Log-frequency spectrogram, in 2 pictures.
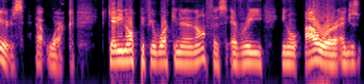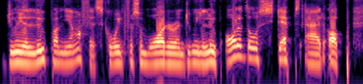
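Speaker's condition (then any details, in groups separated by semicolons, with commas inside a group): No condition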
